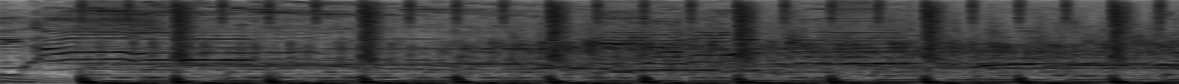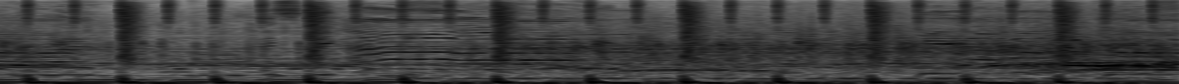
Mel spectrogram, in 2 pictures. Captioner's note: applause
